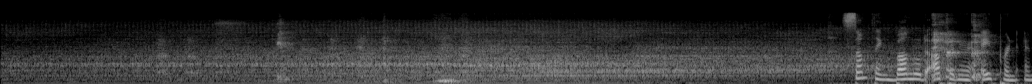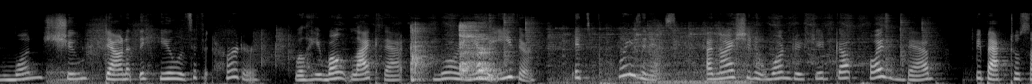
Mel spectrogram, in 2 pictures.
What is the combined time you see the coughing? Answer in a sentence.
You can hear the coughing for 2 seconds altogether.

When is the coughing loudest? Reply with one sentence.
The loudest moment of the coughing is at 15 seconds.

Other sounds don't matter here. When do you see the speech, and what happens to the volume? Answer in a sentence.
You can hear the speech from 8.3 to 20.5 s, at a steady volume.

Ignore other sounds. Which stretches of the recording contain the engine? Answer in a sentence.
You can hear the engine from 0.0 to 9.5 s and from 15.8 to 17.9 s.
